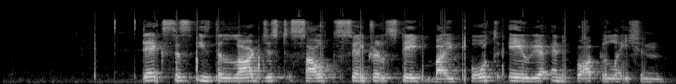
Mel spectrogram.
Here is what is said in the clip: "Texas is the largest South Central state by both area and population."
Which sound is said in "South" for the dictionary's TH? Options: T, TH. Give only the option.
T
